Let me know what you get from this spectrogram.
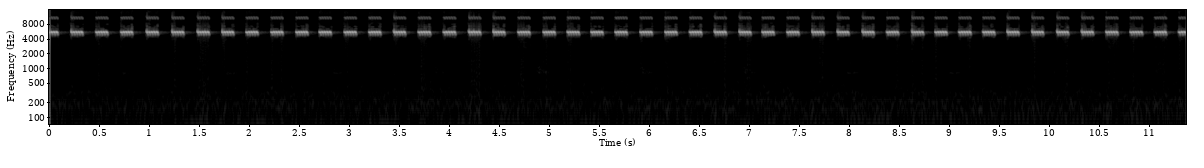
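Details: Rhythmic male cricket chirping typical of summer evenings, a long regular series of sharp high pulses around four per second, uniform in loudness, with a clean silent background.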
